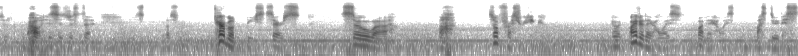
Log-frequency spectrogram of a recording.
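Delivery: whispered, breathy grumbling under the breath. A narrator voices a figure echoing from atop a building, muttering. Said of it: "kind of muttering now more".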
